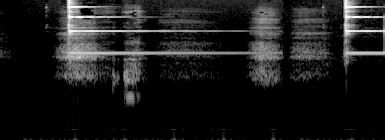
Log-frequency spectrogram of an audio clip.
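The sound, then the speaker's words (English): A bright bell rings twice, each strike sharp and ringing on with a sustained metallic tone, with soft breathy gasps in the pause between the two rings. “Simply hearing that bell ring, it pushed me over the edge.”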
